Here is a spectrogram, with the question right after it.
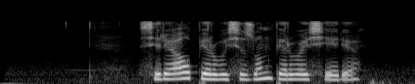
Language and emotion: Russian, neutral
